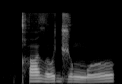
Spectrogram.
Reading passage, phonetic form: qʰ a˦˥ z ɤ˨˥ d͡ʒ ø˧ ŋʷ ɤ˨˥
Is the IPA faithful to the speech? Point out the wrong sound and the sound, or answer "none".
z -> ð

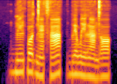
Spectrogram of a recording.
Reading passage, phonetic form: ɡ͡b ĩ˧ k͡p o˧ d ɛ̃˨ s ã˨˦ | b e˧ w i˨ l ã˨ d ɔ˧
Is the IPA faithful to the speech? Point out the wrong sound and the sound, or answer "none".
none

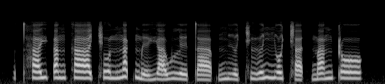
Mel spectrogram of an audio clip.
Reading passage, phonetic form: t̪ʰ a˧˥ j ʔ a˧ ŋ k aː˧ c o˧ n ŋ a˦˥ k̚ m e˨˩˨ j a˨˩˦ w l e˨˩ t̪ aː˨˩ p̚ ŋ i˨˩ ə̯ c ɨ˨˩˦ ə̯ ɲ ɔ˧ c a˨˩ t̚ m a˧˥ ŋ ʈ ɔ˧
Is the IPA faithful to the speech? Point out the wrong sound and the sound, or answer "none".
none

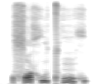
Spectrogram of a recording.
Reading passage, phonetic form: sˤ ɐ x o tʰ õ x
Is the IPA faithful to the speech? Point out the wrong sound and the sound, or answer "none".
none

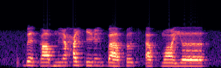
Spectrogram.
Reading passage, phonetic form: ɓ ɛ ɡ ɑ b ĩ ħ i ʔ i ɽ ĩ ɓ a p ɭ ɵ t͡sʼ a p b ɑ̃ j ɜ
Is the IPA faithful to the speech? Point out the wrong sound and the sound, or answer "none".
ɭ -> ɽ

